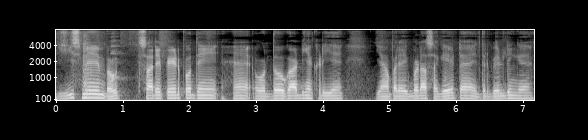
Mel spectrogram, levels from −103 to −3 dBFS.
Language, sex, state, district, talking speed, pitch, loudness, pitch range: Hindi, male, Rajasthan, Bikaner, 175 wpm, 120 Hz, -18 LUFS, 115-130 Hz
